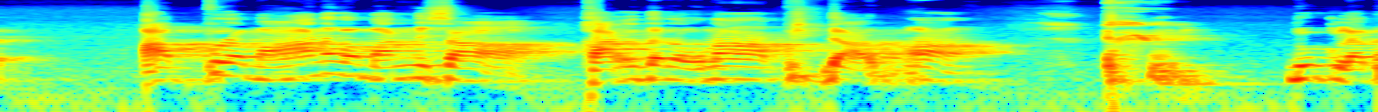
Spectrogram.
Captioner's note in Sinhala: උගුර කෑරීම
